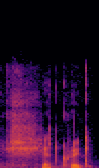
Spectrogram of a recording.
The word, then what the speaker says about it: Schitt's Creek: Shit Creek. It's spelled SCHITT, Schitt's Creek.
